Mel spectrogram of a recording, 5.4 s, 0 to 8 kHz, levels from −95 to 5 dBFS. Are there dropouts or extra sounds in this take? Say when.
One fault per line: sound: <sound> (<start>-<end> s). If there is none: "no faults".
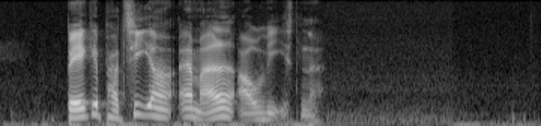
no faults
